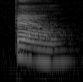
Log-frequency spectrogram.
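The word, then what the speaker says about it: belle: it like this Amy Bell means beautiful in French you say it like this Bell Bonjour means hello in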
